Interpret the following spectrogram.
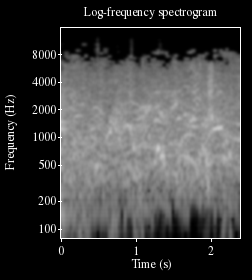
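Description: Many children's voices chattering and calling at once, overlapping into a steady babble with no single voice standing out.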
